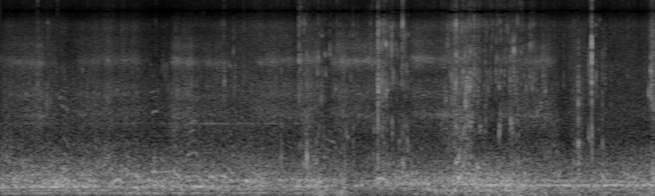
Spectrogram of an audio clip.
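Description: Shallow river water sloshing and lapping as a magnet on a rope is hauled up out of it, with a few faint knocks around the middle.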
